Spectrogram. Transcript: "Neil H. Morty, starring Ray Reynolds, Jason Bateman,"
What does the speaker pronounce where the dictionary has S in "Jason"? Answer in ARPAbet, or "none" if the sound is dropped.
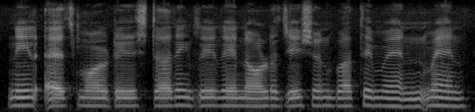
SH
